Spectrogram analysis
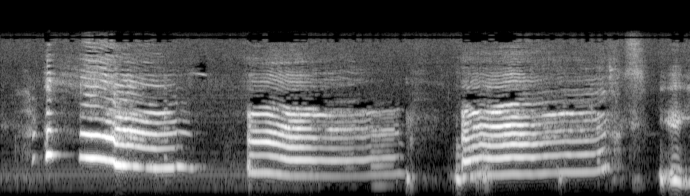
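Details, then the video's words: Female Saluki at home, vocalising as though complaining about her day; three separate drawn-out howling moans, each roughly a second long, with brief whimpers and a woman's voice asking if she is having a bad day. "Our Saluki Tiggah Talking"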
